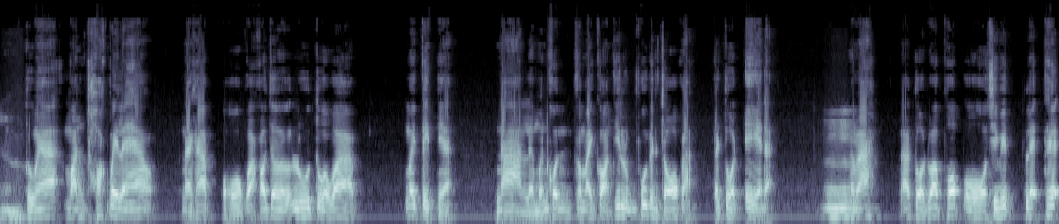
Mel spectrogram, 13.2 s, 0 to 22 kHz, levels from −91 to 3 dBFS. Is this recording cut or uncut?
cut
